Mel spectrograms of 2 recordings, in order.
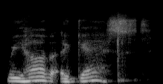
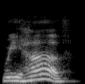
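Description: First: "we have a guest" said slowly, drawn out for suspense; dramatic pause. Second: Said in the usual way. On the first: Shown as a demonstration. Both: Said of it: "So here it is".

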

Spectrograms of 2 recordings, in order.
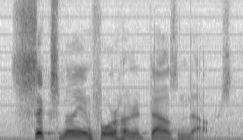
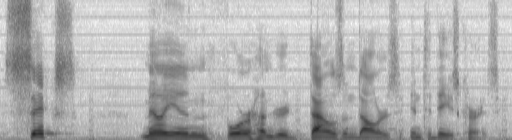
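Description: First: Said in the usual way. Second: Lifted Six, then a pause; stress on Six. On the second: Shown as a demonstration. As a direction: hit Six and hold a beat before million. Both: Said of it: "Think about that one for a moment".

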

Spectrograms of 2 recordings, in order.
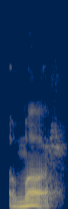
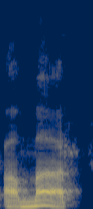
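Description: First: "Amar" starting on a short weak uh; English schwa mistake. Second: "Amar" with a full opening ah; Spanish pronunciation. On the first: Teacher imitates learners' mistake, "Amar" as quick uh-MAR. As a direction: say "Amar" as uh-MAR, first vowel swallowed. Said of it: "what they'll do is they'll go". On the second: Teacher models the word for love, "Amar" in clean Spanish vowels. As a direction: keep both A's of "Amar" clear ah sounds. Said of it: "the word to love in Spanish". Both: Shown as a demonstration.

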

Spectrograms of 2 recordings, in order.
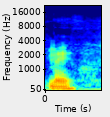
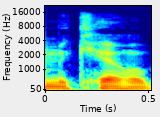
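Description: First: Said in the usual way. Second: "Mikael" said as mee-kah-EL; "Mikael" read out the way it was written, mee-kah-EL; the mistaken "Mikael", kah-EL ending; misread name. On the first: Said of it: "but it's Michael Shane". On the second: Shown as a demonstration. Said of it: "I don't know why I put Mikael".

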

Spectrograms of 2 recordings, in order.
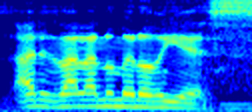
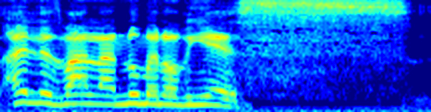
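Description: First: Said in the usual way. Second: Slow, drawn-out radio announcement of story ten; big showman intro, a touch slower; announcer. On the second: Shown as a demonstration. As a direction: present it like a showman. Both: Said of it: "vamos con la diez, señores".

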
